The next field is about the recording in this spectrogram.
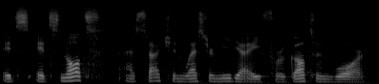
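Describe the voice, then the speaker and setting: A man's voice: medium pitch, fairly even intonation, moderate pace, vocal fry, a little hiss or hum. A man moderating an academic discussion, asking long questions with many fillers and restarts.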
